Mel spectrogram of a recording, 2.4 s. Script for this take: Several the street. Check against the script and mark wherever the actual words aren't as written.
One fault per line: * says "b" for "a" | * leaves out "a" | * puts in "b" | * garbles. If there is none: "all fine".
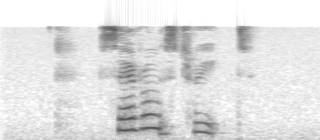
all fine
